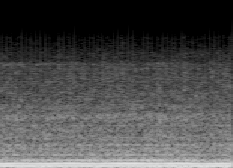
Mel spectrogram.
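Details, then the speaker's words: Truck yard runner (brakeless), carburetted, started after fuel dumped in carburetor, more gas added and battery jumped; steady deep engine rumble holding while rolling through yard, no misfires or surging; normal running. "well obviously as you can hear we got this thing running i had to dump a little bit of fuel in the carburetor and uh added some more gas because i just don't think i had enough in there"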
